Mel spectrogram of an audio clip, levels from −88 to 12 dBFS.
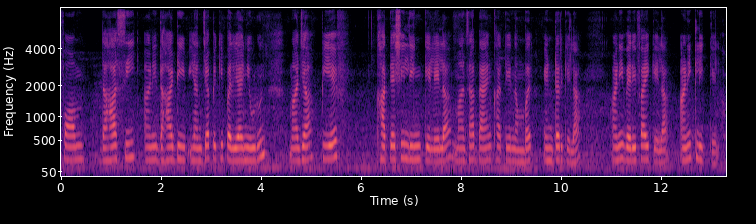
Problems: constant background noise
